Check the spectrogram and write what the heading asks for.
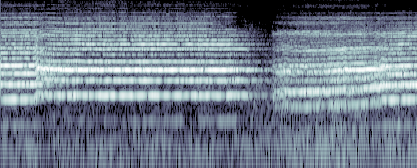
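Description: Thai classical khon accompaniment: a single high, reedy melody of long held notes that steps up about half a second in, dips briefly around four seconds, then slides upward.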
